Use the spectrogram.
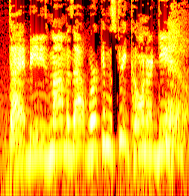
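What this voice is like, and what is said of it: Impression of a coworker's voice. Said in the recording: “That's how he talks, by the way. I do the best gym impression.”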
